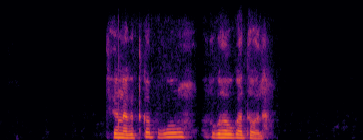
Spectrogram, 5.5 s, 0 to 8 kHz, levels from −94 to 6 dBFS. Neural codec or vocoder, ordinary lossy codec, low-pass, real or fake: none; Opus, 24 kbps; 7.2 kHz; real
